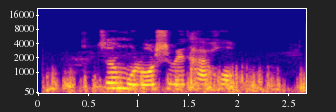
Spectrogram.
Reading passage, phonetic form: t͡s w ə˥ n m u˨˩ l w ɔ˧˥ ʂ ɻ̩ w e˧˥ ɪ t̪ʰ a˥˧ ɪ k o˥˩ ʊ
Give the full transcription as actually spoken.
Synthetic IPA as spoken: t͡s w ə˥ n m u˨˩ l w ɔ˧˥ ʂ ɻ̩ w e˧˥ ɪ t̪ʰ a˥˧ ɪ x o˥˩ ʊ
